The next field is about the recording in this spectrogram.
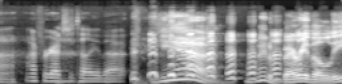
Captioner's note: laughs quickly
